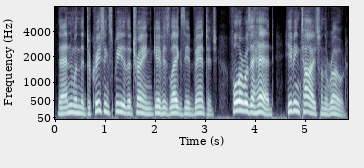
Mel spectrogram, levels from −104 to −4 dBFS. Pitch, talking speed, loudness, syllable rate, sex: 170 Hz, 215 wpm, -18 LUFS, 5.4 syllables/s, male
